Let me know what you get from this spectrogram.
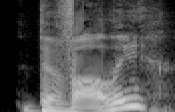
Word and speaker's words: Diwali: Diwali. And I was, yeah, that I'm saying that right. – Pronounced the W's a V. – Diwali? – Yes.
